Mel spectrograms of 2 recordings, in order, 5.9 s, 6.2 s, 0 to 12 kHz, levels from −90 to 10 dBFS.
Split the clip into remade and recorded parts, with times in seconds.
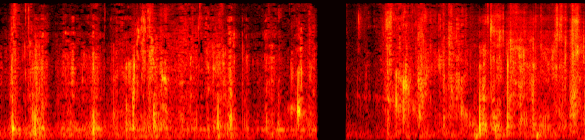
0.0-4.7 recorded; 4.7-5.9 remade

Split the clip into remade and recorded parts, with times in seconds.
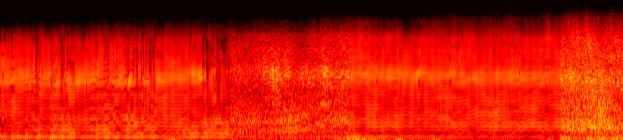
0.0-2.3 remade; 2.3-3.5 recorded; 3.5-5.6 remade; 5.6-6.2 recorded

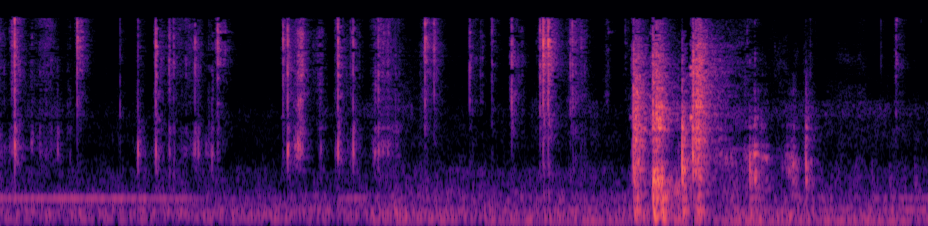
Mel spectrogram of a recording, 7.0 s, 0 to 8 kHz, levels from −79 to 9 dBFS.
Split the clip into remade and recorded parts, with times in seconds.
0.0-2.9 recorded; 2.9-3.5 remade; 3.5-7.0 recorded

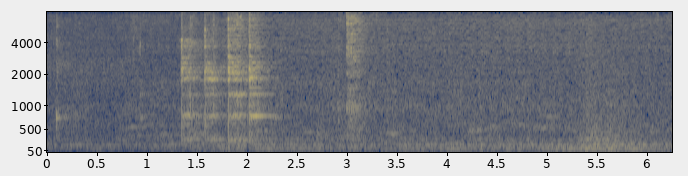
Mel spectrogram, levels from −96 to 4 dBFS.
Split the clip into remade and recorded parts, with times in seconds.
0.0-1.0 recorded; 1.0-2.0 remade; 2.0-4.1 recorded; 4.1-5.0 remade; 5.0-6.3 recorded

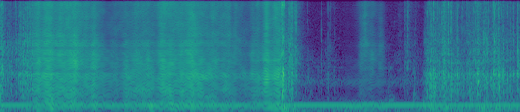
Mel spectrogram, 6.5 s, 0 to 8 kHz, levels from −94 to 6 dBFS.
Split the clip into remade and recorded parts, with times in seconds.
0.0-0.4 recorded; 0.4-3.5 remade; 3.5-4.3 recorded; 4.3-4.8 remade; 4.8-6.5 recorded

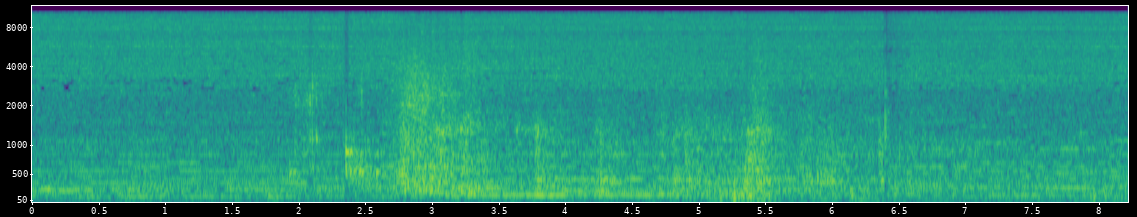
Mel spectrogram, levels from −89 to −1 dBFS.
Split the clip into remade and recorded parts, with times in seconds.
0.0-1.3 recorded; 1.3-2.1 remade; 2.1-3.1 recorded; 3.1-7.4 remade; 7.4-8.2 recorded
